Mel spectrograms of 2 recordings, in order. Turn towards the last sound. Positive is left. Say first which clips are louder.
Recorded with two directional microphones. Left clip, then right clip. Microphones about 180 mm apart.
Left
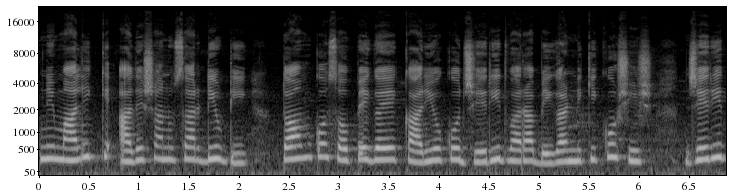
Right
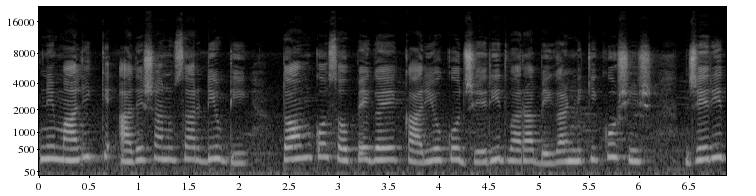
# left 5 dB
turn(degrees=25)  # may be behind; listen again after turning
